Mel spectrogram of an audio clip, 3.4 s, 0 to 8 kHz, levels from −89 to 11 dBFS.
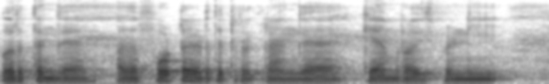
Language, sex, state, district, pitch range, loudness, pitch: Tamil, male, Tamil Nadu, Kanyakumari, 95-110 Hz, -17 LUFS, 100 Hz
